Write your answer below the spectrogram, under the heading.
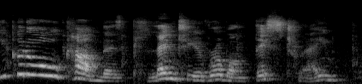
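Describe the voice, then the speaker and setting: This is a man using a put-on character voice pitched high. He talks at a moderate pace. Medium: read story. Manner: hearty, cheerful.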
